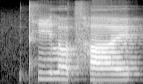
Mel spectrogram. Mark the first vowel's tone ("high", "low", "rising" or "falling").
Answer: high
